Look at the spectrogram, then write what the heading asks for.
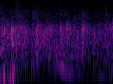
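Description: Steady audience applause for three men at a French-language technology conference: a dense, continuous wash of many hands clapping at an even, moderately loud level throughout, with faint scattered accents but no voices standing out.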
